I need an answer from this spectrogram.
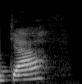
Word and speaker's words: GAF: Gaff is g a f. That's how it's spelled and we pronounce it gaff.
